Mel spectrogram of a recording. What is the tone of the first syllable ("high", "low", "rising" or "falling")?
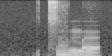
high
